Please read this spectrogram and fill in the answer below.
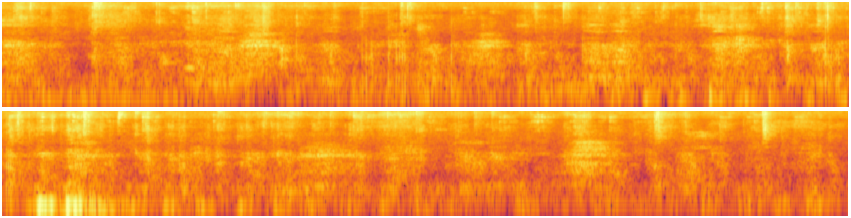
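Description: Horse's hoofbeats on the sand footing of an indoor arena as it moves along at an easy pace, with a short low rumble about nine seconds in.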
